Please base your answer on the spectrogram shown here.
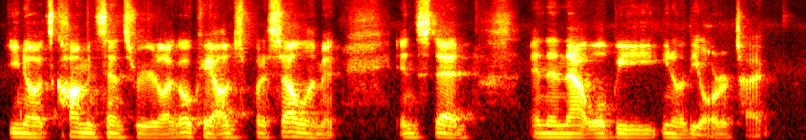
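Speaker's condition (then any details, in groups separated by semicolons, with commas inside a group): No condition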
